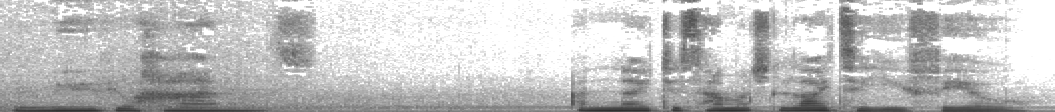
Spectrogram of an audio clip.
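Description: Slow, whispery low-voiced woman guide. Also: a little hiss or hum. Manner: soft, slow, often whispered. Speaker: meditation guide. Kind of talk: guided meditation.

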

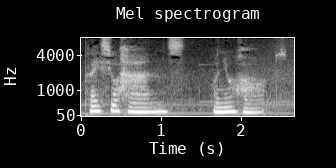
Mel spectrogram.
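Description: Slow, whispery low-voiced woman guide. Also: fairly even intonation, slight background noise, poor audio. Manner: soft, slow, often whispered. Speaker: meditation guide. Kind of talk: guided meditation.

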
